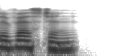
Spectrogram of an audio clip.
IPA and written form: əˈvɛstən (Avestan)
